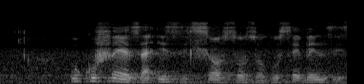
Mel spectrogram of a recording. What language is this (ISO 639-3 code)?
zul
